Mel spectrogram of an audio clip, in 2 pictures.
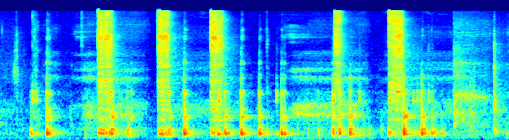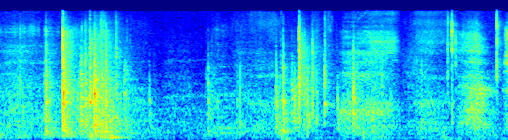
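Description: A run of sharp plastic clicks from a plastic hose clamp and fitting being worked on the return pump's hose, over the first four or five seconds. Fainter handling noises follow.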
